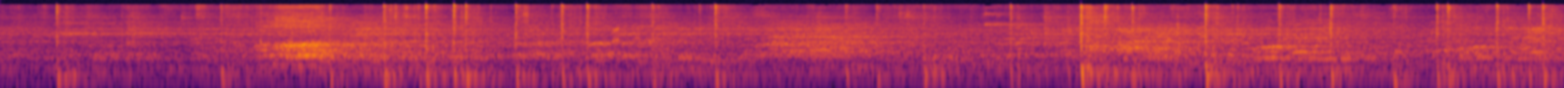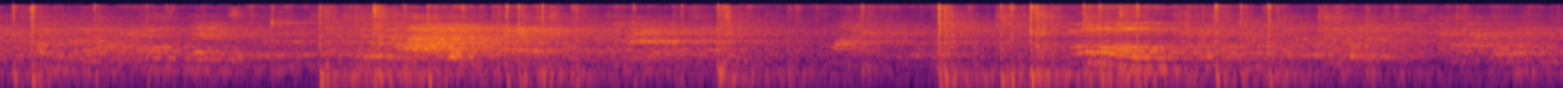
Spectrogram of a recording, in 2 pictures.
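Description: Volleyballs being struck with hands in passes and sets and bouncing on a hard sports-hall floor: many irregular, overlapping thuds and slaps throughout, with players' voices between them.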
